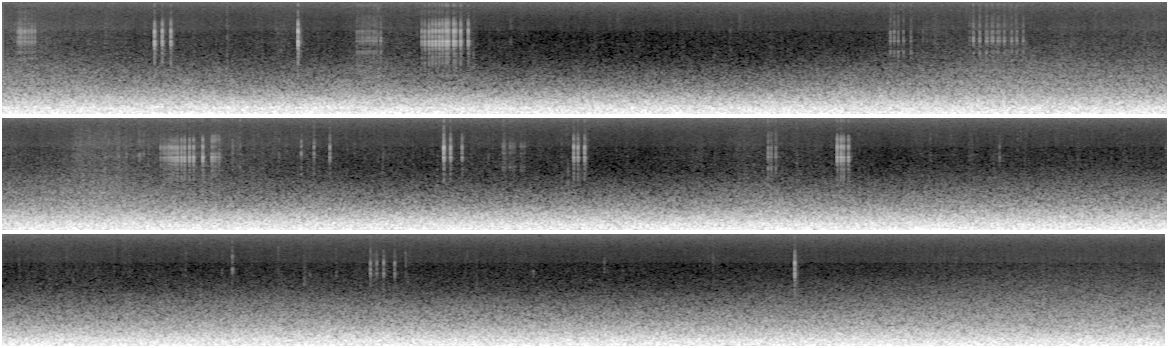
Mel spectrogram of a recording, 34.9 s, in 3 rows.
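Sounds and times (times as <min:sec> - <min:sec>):
Bora wind: 0:00.0 - 0:34.9
tree branches squeaking in the wind: 0:00.1 - 0:00.5.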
